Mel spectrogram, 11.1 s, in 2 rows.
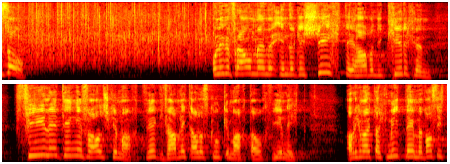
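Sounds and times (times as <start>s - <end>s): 
applause: 0.0s - 3.9s
speech: 0.1s - 0.5s, 2.6s - 11.1s.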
